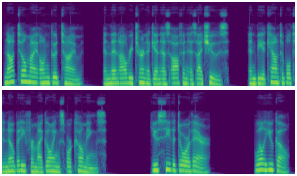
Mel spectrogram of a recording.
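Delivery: plain reading voice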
